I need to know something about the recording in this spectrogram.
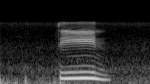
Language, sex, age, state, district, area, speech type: Urdu, female, 18-30, Delhi, South Delhi, urban, read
